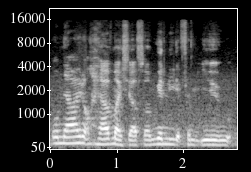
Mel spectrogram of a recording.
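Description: A man's voice: fairly high pitch, a little fast, a little mellow, low-quality recording. Young man, gamer, voice chat, offhand complaining, faint noise. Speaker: player on a game server. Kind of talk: casual gaming chat with friends.

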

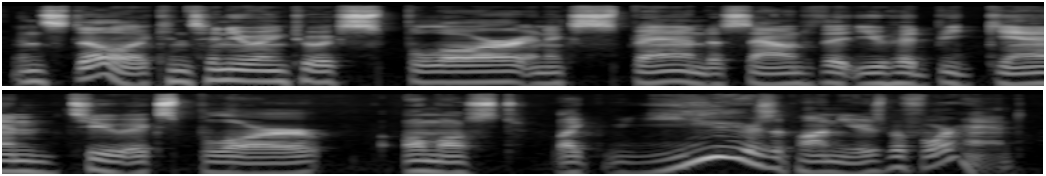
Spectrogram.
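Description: A man's voice: on the low side, slow, a bit bright. A man interviewing a musician, admiring and effusive, asking long musing questions.

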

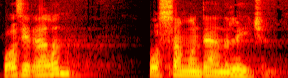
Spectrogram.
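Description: A man's voice: on the high side, lively intonation, normal speed. A man playing a shrewd, dry, understated older police sergeant in a radio play. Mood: dry, knowing. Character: world-weary, shrewd male detective sergeant near retirement. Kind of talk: naturalistic radio drama acting.

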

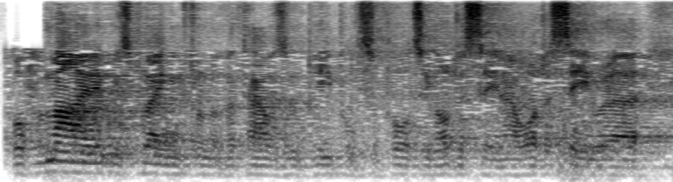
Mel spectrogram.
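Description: A man's voice: fairly low pitch, steady tone, quick pace, pushed and bright. A middle-aged man, a DJ, chatting proudly about a big show, filmed from a distance in a large room. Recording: roomy echo, mic far off.

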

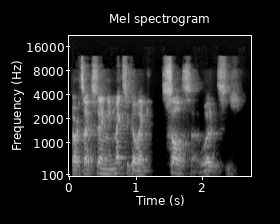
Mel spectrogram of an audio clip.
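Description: A man's voice: medium pitch, brisk. A man demonstrating a recipe in a kitchen, explaining each step casually with many fillers and restarts. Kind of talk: casual cooking demo. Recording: echoey room.

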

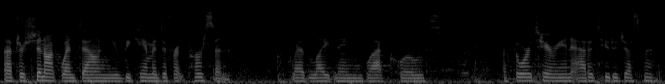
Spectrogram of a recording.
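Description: A woman playing a young, tough, wisecracking military commander in a video game cutscene, with a sardonic, brisk manner. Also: deep voice, little pitch movement, noisy background, close to an everyday voice.

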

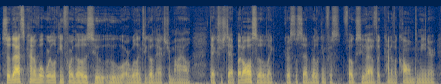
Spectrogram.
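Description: American man, deep relaxed voice, interview guest giving explanations. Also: fast talker. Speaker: 911 communications supervisor, interview guest. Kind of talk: explanatory studio interview answers. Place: indoor TV studio at a desk.

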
